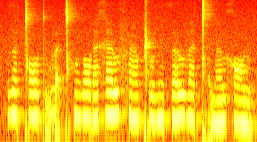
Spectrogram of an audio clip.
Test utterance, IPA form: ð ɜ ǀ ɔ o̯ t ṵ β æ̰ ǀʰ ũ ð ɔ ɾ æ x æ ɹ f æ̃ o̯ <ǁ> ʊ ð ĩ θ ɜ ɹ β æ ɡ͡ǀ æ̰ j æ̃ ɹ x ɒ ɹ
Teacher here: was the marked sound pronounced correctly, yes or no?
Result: yes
